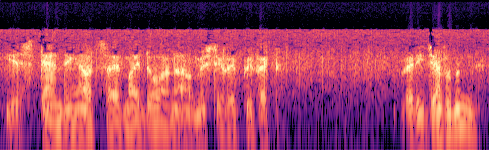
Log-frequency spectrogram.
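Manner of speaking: low and careful, the killer is right outside; hushed tension. Acted. Murderer at the door.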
